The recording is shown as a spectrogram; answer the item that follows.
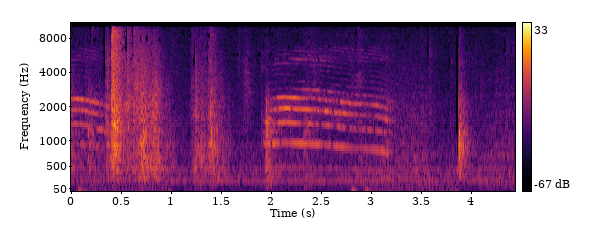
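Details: Hungry Siamese cats at feeding time indoors, including loud Samuel: a brief meow at the start, then a long, loud meow slowly sliding downward, with sharp knocks and cupboard bangs around it.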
